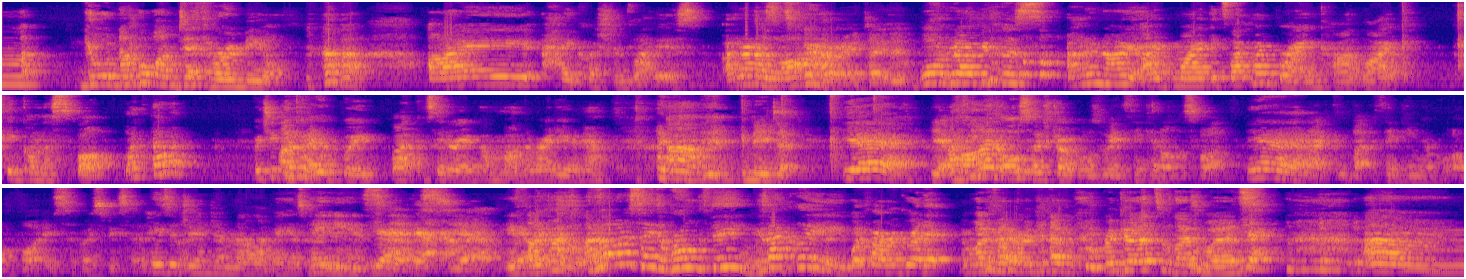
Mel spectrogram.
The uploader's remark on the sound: Sorry about the echo, its super annoying however i have fixed the issues.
